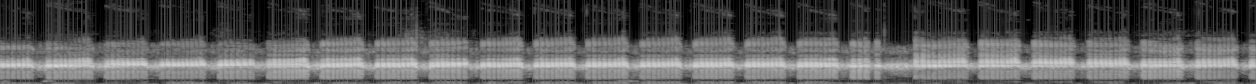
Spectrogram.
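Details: Frogs at night in Pakistan: harsh, buzzy croaks repeated quickly, about three to four each second, with a short pause midway before the rhythm resumes.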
